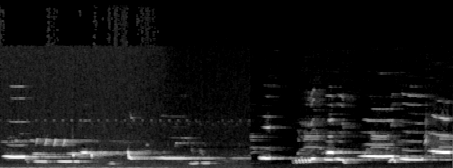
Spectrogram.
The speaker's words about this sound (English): She heard a pied butcher bird.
